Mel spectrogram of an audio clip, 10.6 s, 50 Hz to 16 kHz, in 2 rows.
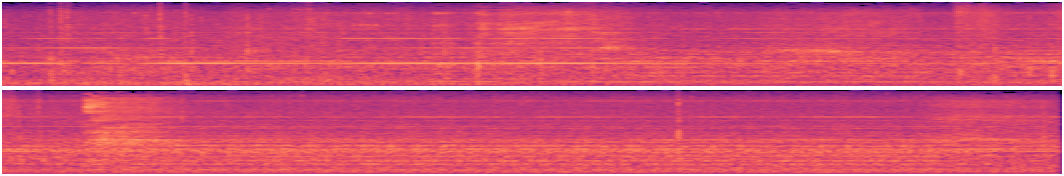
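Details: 1997 Chevrolet Astro after fuel pump repair: quiet, steady idle with a faint even pump hum underneath and no stumble or misfire; the engine and fuel supply sound healthy.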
